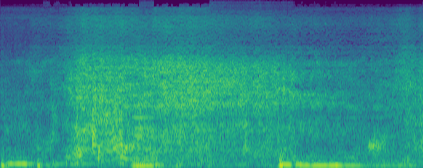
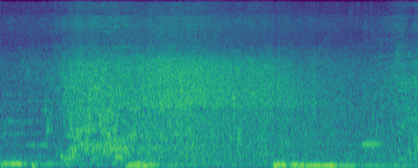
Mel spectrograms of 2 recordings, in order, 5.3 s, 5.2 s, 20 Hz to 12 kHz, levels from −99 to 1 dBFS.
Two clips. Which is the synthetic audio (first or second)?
first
